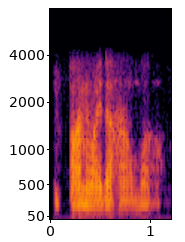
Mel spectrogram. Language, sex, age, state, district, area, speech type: Manipuri, male, 18-30, Manipur, Churachandpur, rural, conversation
